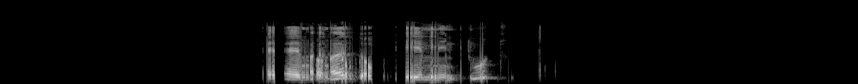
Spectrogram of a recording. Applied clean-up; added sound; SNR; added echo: none; none; none; none.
